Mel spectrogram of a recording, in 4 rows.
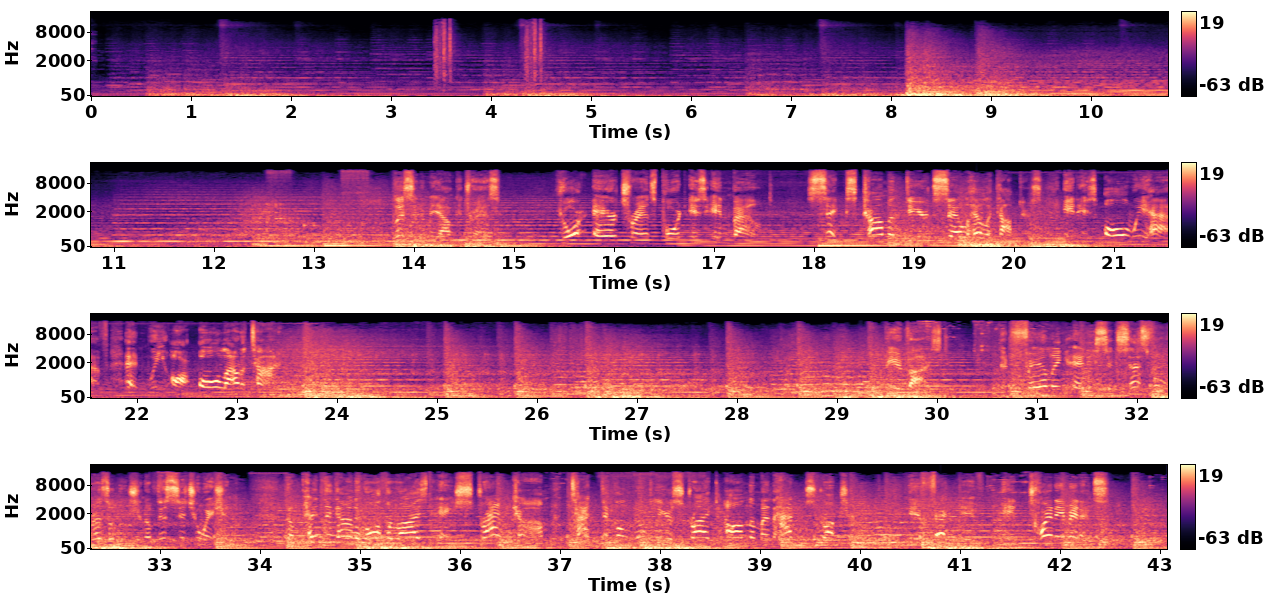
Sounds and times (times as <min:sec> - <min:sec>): Music: 0:00.0 - 0:43.0
Speech: 0:13.8 - 0:23.5, 0:29.4 - 0:42.5.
